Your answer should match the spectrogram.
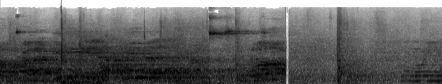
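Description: Basketball game sounds in an echoing gym: players' voices shouting, sneakers squeaking on the court and the ball bouncing. About three seconds in the sound drops suddenly to quieter court noise with a few thuds.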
